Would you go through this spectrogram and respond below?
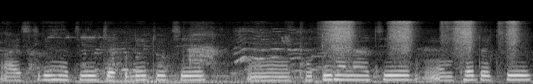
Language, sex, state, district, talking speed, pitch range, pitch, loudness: Odia, female, Odisha, Sambalpur, 110 wpm, 175-210 Hz, 200 Hz, -16 LUFS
